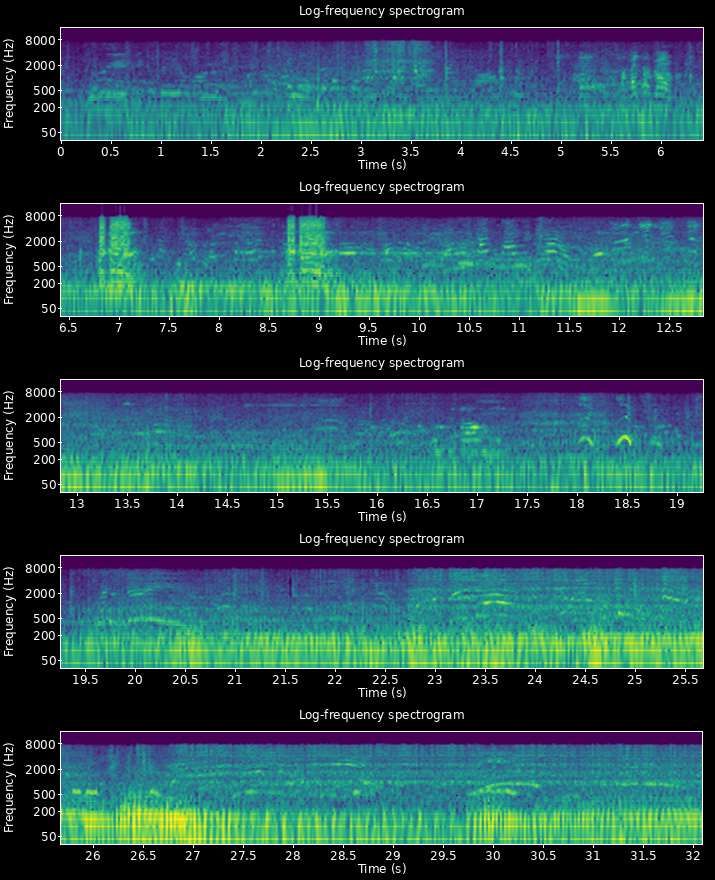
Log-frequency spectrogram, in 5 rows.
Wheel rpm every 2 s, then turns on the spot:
20, 20, 0, 0, 0, 0, 0, 0, 0, 0, 20, 220, 70, 220, 240, 230.
2-4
